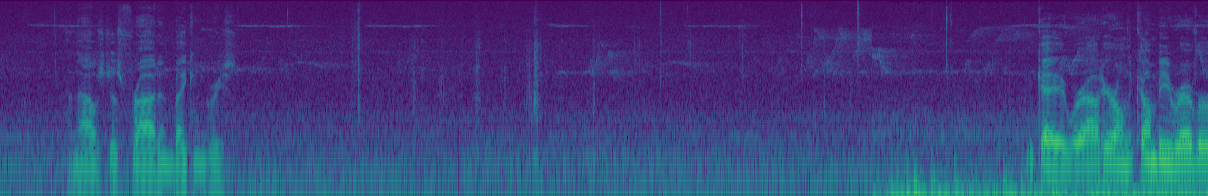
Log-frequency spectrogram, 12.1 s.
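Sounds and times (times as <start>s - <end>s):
low background rumble: 0.0s - 12.0s
high bird chirps: 5.4s - 12.0s.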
